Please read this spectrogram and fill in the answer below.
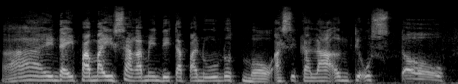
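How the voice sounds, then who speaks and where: An actress playing a caring, outspoken middle-aged mother who is quick to scold, in radio drama style with a Filipino Ilocano accent. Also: fairly low pitch, vocal fry, fairly bright tone, no room sound.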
